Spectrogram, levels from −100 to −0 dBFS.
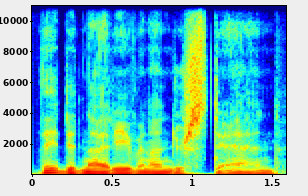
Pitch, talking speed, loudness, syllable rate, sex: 100 Hz, 190 wpm, -14 LUFS, 5.2 syllables/s, male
